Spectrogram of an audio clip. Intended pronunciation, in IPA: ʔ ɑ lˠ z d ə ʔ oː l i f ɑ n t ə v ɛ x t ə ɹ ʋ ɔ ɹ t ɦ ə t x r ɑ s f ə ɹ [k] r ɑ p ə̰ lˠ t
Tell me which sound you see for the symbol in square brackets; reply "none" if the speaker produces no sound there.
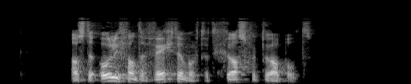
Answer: t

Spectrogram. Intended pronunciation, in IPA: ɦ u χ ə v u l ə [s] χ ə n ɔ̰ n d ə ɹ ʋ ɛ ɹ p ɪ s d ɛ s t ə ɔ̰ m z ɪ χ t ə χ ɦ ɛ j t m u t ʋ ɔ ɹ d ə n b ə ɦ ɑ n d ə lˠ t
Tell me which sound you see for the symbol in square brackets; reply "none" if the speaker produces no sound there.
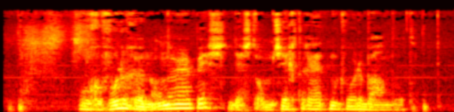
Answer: none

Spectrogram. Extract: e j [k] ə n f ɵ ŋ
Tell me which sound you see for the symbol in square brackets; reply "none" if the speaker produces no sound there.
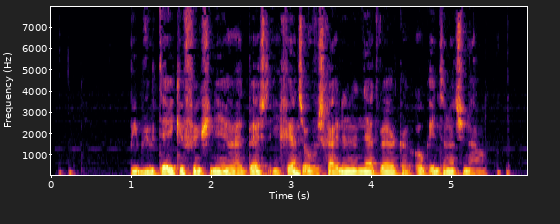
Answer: k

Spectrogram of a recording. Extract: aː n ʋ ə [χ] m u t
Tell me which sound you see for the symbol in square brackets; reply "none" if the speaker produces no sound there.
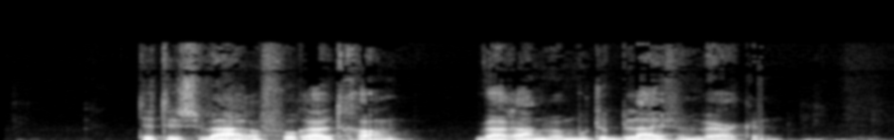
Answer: none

